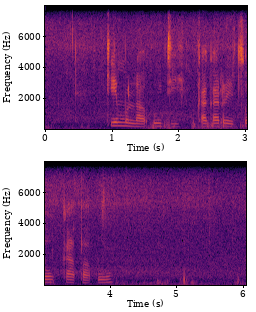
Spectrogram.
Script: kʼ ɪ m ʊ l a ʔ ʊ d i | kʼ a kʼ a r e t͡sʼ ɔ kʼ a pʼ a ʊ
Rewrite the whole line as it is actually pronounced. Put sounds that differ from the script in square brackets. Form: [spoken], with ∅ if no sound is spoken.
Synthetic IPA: kʼ ɪ m ʊ l a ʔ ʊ d i | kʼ a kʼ a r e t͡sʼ ɔ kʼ a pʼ a ʊ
